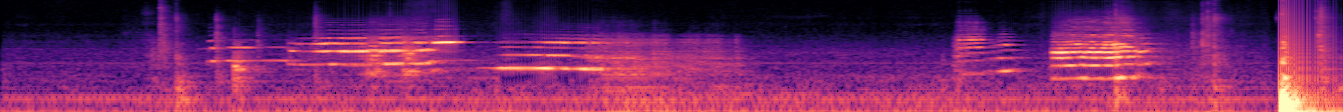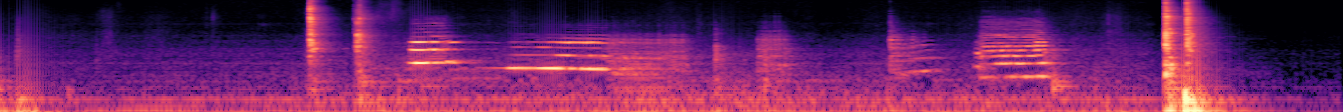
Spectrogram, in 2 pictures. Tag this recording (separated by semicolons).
open; heavy; horror; gate; close; squeaky; door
